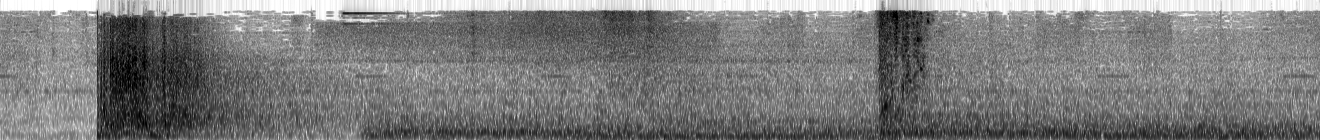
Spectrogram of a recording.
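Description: A rocket engine roars loudly.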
